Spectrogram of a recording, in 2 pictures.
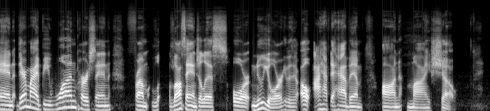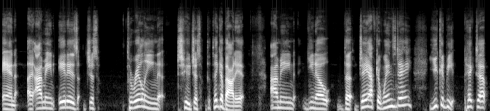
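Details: Stuttering in a podcast host who describes himself as a person who stutters and has a speech impediment.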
